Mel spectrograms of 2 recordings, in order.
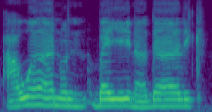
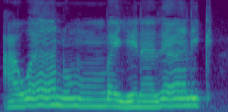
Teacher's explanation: Harus dibaca tanwinnya tersebut dibaca seakan-akan mim sukun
